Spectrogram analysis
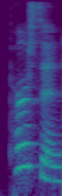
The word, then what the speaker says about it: person: person not a perfect person is a two-syllable word which syllable is stressed not in person not in person the first syllable / hmm the second syllable doesn't really have a vowel in it it's the schwa sound but when the schwa is followed by n you don't need to try to make a separate vowel sunsun person person not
